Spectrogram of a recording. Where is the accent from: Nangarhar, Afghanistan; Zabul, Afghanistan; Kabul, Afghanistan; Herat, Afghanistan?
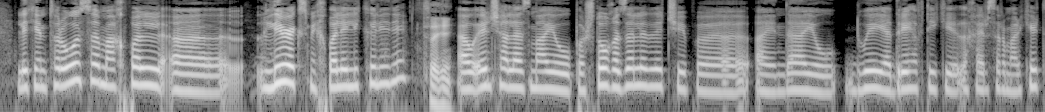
Kabul, Afghanistan; born or raised there; also born or lived in Kandahar; now in United States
